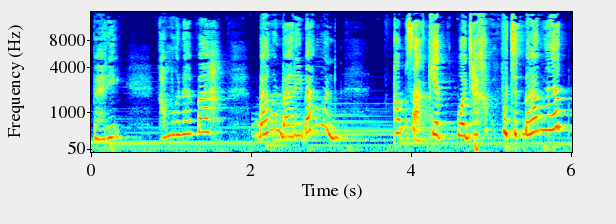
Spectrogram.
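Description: A scared teenage boy in a spoken story calls out again and again, pleading in a strained, high register, as a woman narrator puts him on. The voice is pitched far above her own, with a mellow, soft edge. A faint musical instrument plays behind. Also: expressive, normal speed, faint music behind. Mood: pleading, anxious. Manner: high pleading calls, repeating his friend's name. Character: panicked teenage schoolboy calling his fallen friend.

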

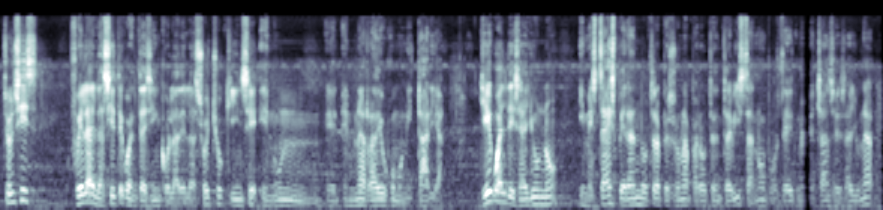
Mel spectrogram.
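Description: Tired, gravelly Mexican man chatting live. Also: on the low side, animated, fairly quick, a little mellow, slight background noise. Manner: rambling, salty slang, reads viewer comments aloud. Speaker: politician hosting a live video chat. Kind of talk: casual livestream chat with viewers.

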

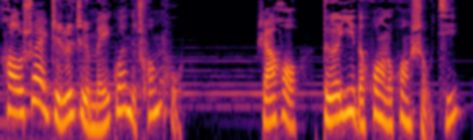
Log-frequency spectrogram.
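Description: A woman with a husky voice narrating a suspense audio drama in an expressive storytelling manner. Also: fairly high pitch, moderate pace, faint music behind.

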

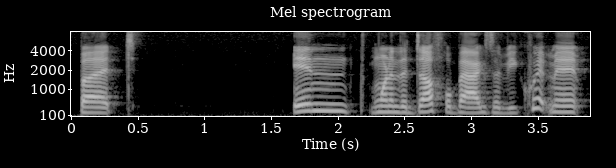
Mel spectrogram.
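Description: A woman's voice: medium pitch, unhurried, clean tone. A woman hosting a podcast, casually recounting a true-crime story with plenty of fillers and an earnest tone. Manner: conversational, many fillers, earnest. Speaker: podcast host.

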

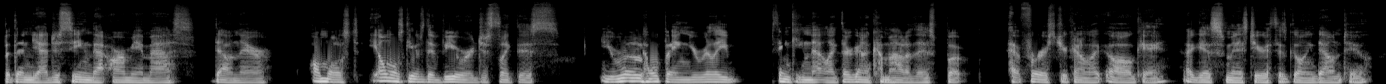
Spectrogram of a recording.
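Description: A man's voice: on the low side, steady tone, normal speed, no room sound, clean studio sound. A man co-hosting a podcast, chatting casually about a film and thinking aloud as he searches for details. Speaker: podcast co-host.

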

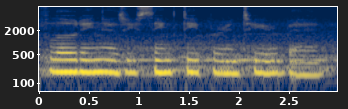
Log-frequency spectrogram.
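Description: Slow, soothing woman narrating sleep meditation. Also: fairly low pitch, level tone, noisy background. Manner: soothing, unhurried, with long pauses between short phrases. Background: music.

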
